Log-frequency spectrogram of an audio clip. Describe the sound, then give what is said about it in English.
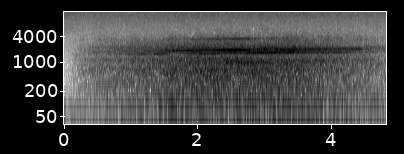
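A Boeing airplane flying past gives a smooth, broad roar that swells to a peak midway and eases off toward the end, with a thin, steady high whine running through it. “This is a plane. It's a Boeing.”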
